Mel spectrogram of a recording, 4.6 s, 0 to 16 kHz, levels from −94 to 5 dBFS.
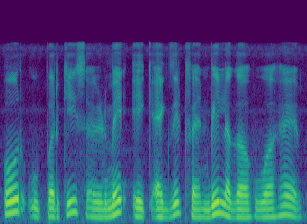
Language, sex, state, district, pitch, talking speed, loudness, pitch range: Hindi, male, Uttar Pradesh, Saharanpur, 130 Hz, 155 wpm, -16 LUFS, 125-170 Hz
